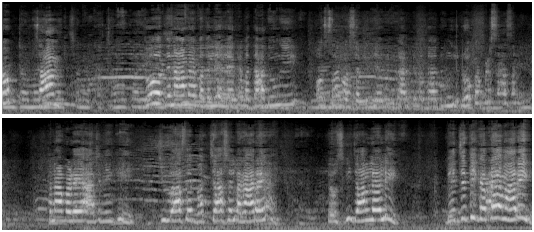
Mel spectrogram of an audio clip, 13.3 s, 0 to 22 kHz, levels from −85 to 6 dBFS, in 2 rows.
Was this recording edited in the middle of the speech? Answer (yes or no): yes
